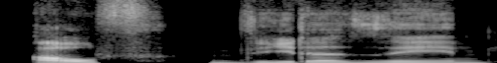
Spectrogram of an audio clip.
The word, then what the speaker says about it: Auf Wiedersehen: Auf Wiedersehen لو أنت خدت بالك هتلاقي إن الحرف ال W أو ال V في الألماني بيتنطق V زي ال V اللي في الإنجليزي.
